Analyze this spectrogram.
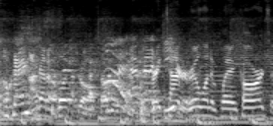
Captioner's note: people laughing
